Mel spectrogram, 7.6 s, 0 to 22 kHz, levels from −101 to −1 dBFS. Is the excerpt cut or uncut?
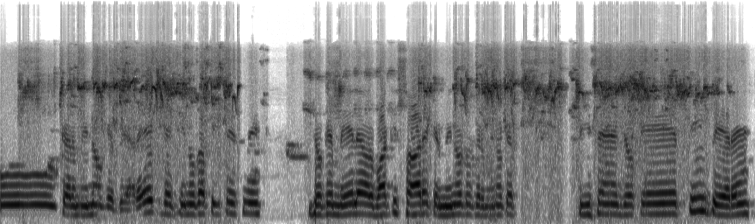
uncut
